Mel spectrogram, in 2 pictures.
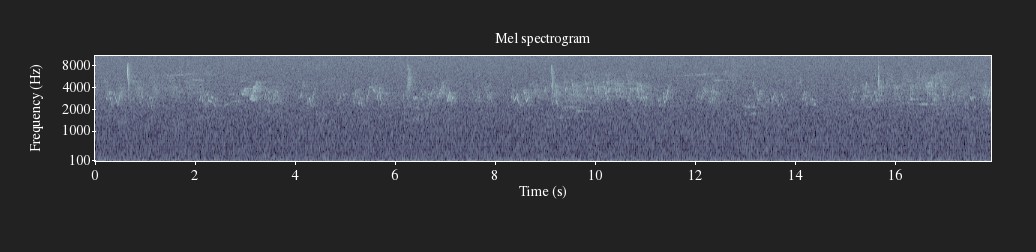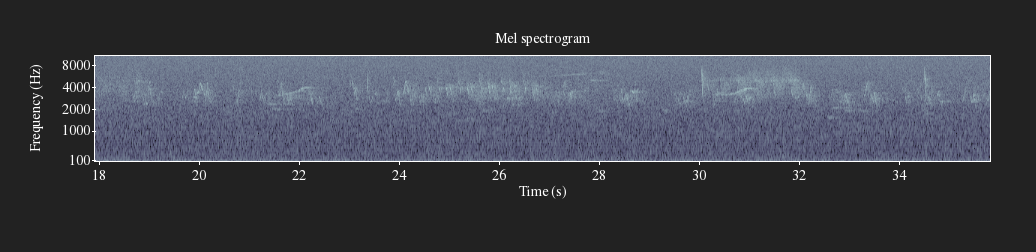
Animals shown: Eastern Wood-Pewee (Contopus virens)
Eastern Chipmunk (Tamias striatus)
Black-throated Green Warbler (Setophaga virens)
Ovenbird (Seiurus aurocapilla)
Red-eyed Vireo (Vireo olivaceus)
Wood Thrush (Hylocichla mustelina)

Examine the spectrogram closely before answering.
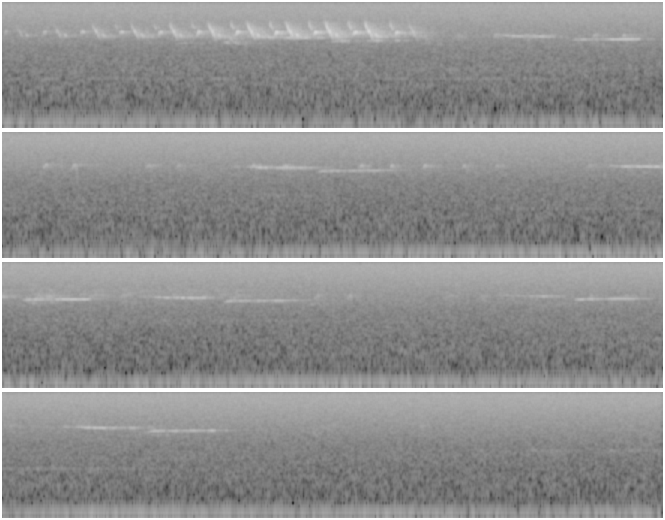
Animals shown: American Crow (Corvus brachyrhynchos)
Black-capped Chickadee (Poecile atricapillus)
Ovenbird (Seiurus aurocapilla)
Red Crossbill (Loxia curvirostra)

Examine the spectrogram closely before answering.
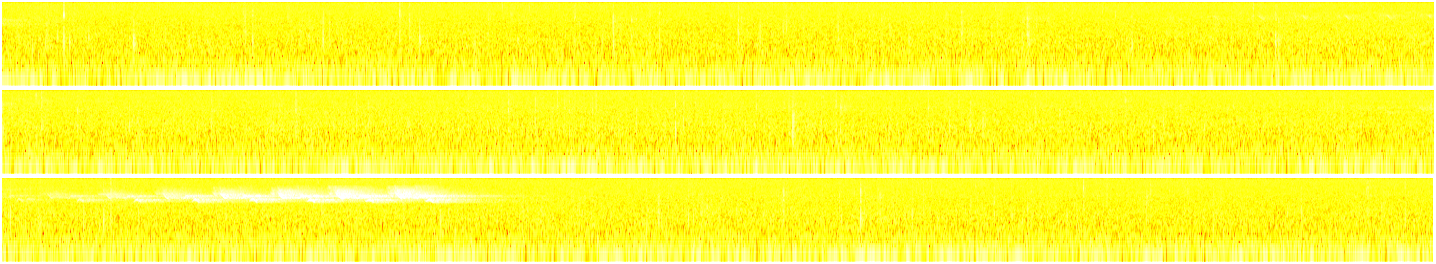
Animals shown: Ovenbird (Seiurus aurocapilla)
Golden-crowned Kinglet (Regulus satrapa)
Blackburnian Warbler (Setophaga fusca)

